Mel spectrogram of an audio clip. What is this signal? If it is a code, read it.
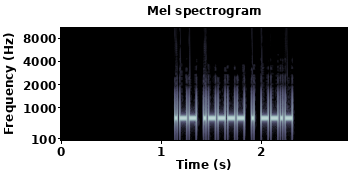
Morse code, heard as a keyed tone, about 49 wpm, 700 Hz. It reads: W1EQ
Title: Easy Call Signs Repeated 2x - 50wpm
